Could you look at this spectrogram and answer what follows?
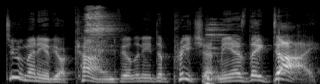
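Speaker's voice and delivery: high, loud villain's scorn; theatrical scorn. Acted. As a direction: sneer loudly at their preaching. Vampire mocks her dying hunters.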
